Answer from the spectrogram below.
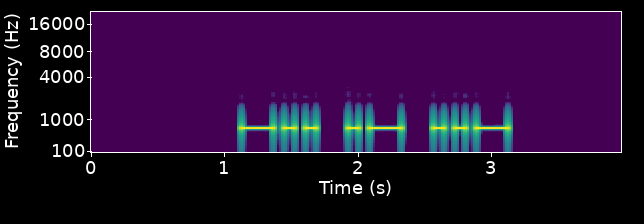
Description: Morse code, heard as a keyed tone, about 15 wpm, 700 Hz. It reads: DAU
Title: All Cut Numbers - 3-Digit 15wpm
